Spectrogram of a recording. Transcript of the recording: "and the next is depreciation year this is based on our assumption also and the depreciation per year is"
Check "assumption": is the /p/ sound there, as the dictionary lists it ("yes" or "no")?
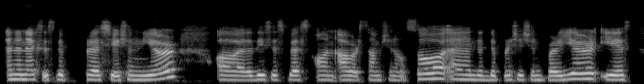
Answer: yes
